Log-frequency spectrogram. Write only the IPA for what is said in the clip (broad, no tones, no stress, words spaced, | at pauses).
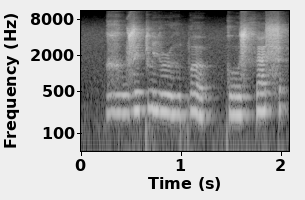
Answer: ɣɯwzekli ɹɯbʌ | kozθas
